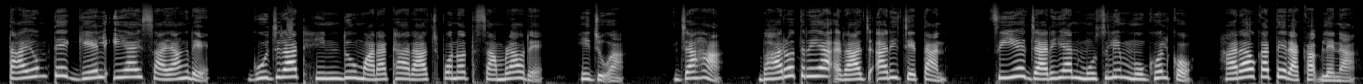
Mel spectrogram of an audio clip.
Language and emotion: Santali, neutral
